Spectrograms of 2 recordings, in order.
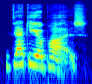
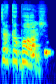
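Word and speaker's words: decoupage: can't resist watching, but she says decopage and it drives me insane. It's like decopage. Don't put that extra syllable in there.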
